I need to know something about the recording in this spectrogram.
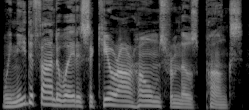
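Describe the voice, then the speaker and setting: A man's voice: mid-range voice, big pitch swings, moderate pace, no room sound, studio quality, pitched above the performer's own voice, lightly acted. A man voicing an earnest, determined woman who is a protective mother.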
